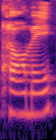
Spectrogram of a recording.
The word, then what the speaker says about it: Carmel: the profits of bail now Mount Carmel it sounds kind of like caramel like you like to eat so it's spelled a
